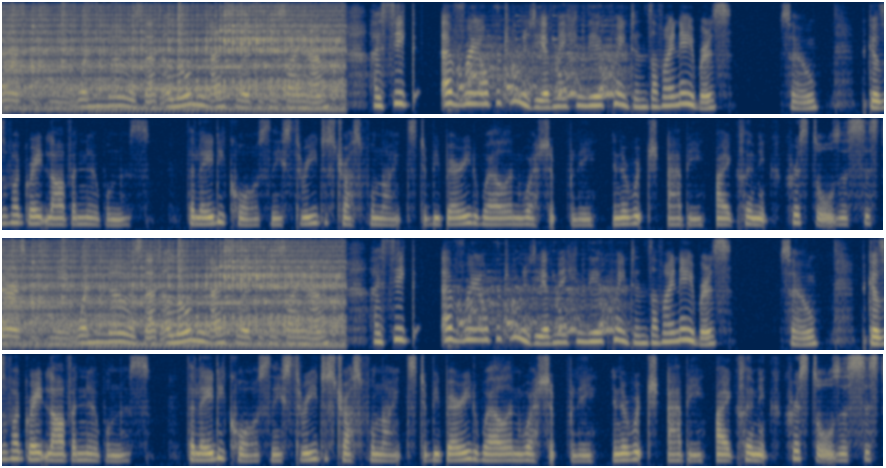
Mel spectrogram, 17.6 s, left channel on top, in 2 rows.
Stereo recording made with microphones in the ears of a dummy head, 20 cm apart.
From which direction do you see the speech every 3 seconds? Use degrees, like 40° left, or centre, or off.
10° right, 40° left, centre, 30° right, 30° right, 30° right.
